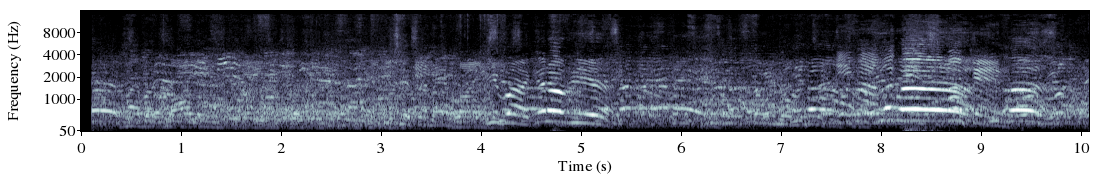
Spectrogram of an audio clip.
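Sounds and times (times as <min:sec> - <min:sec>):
indistinct chatter: 0:00.1 - 0:10.0.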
